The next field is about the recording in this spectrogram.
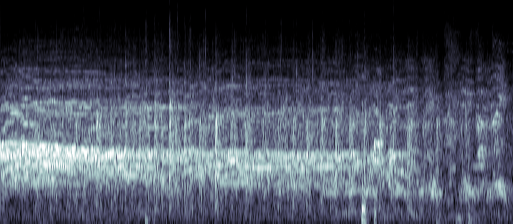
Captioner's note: audience cheering and clapping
